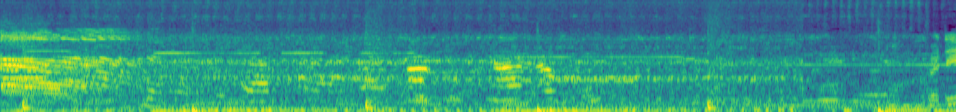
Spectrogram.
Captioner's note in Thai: ปรบมือ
